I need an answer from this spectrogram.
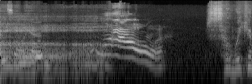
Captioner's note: person gasping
